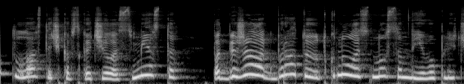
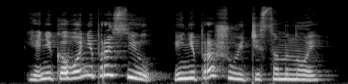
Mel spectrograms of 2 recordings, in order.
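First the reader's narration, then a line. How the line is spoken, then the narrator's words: Sharp interruption. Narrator (Russian): резко оборвал ее ураган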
